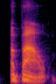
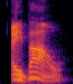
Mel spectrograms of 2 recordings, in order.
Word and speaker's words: about: Listen to this word, about, again, about, again. Both of these two words, the second syllable is stressed. I'm talking about the schwa, about. It's not about, it's about. So, when it is unstressed, that vowel sound can be replaced by a schwa.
